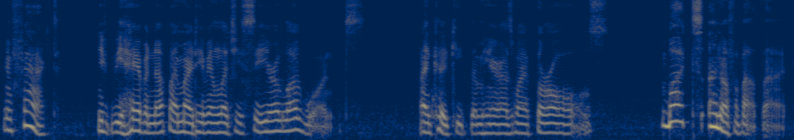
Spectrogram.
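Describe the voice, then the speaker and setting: A woman acts out an ancient female vampire in a roleplay drama, with a low-pitched voice and slow, deliberate delivery. She is haughty and possessive, teasing her prey with amused condescension. The sound is close and very dry. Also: warm tone, dry recording. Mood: possessive, condescending. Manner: haughty, unhurried, amused, drifting into breathy near-whispers. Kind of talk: roleplay audio drama monologue, addressed to listener.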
